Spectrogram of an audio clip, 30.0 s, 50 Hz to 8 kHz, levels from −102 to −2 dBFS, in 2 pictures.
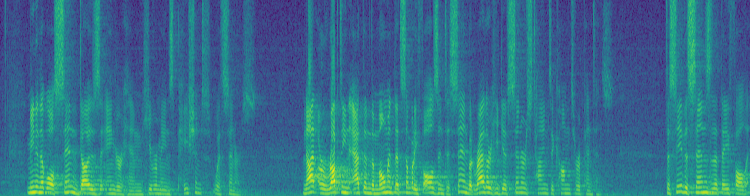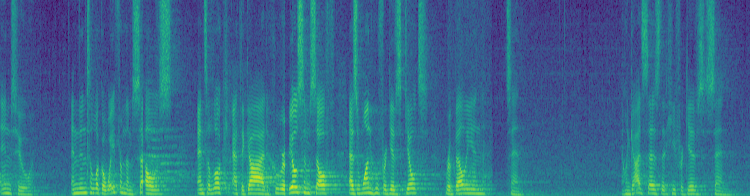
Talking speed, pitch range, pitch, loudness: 145 wpm, 155-185 Hz, 170 Hz, -20 LUFS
